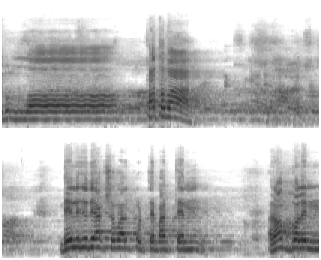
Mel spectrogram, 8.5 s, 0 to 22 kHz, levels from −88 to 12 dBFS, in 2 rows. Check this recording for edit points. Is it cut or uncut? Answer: uncut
